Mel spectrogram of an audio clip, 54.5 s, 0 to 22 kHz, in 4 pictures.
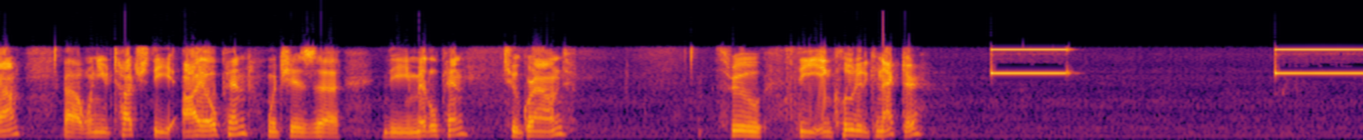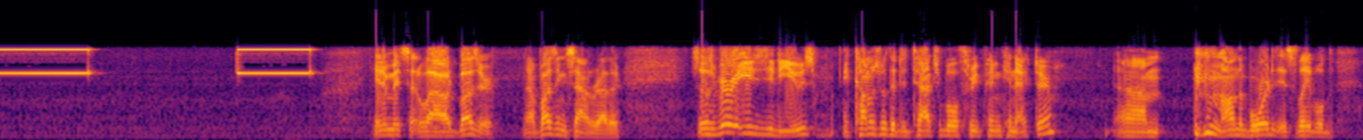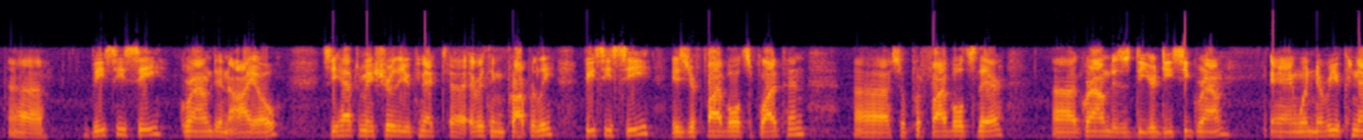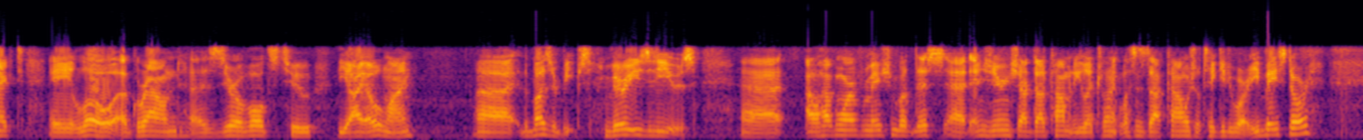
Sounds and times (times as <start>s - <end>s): Speech: 0.0s - 5.8s, 7.2s - 9.3s, 17.4s - 19.9s, 20.6s - 54.1s
Buzzer: 9.9s - 10.9s, 12.8s - 14.7s, 16.0s - 16.9s
Smoke detector, smoke alarm: 9.9s - 10.9s, 12.8s - 14.7s, 16.0s - 16.9s.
